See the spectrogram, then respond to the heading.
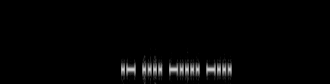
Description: Morse code, heard as a keyed tone, about 46 wpm, 700 Hz. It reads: AH6B
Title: USA Call Signs - 4x Character Spacing - 45wpm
